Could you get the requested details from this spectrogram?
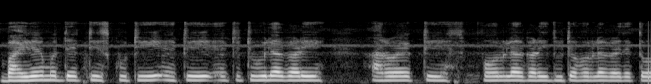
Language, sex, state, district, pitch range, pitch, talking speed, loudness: Bengali, male, Assam, Hailakandi, 185-195 Hz, 190 Hz, 185 wpm, -15 LUFS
